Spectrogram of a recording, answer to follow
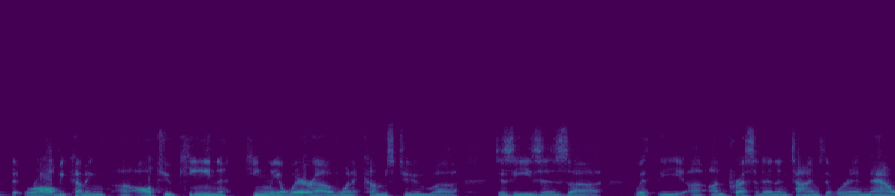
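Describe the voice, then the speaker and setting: Halting low-voiced man, lo-fi audio. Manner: slow, halting, many "uh" fillers. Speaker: turfgrass pathology researcher. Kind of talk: webinar presentation. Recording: dull lo-fi audio.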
